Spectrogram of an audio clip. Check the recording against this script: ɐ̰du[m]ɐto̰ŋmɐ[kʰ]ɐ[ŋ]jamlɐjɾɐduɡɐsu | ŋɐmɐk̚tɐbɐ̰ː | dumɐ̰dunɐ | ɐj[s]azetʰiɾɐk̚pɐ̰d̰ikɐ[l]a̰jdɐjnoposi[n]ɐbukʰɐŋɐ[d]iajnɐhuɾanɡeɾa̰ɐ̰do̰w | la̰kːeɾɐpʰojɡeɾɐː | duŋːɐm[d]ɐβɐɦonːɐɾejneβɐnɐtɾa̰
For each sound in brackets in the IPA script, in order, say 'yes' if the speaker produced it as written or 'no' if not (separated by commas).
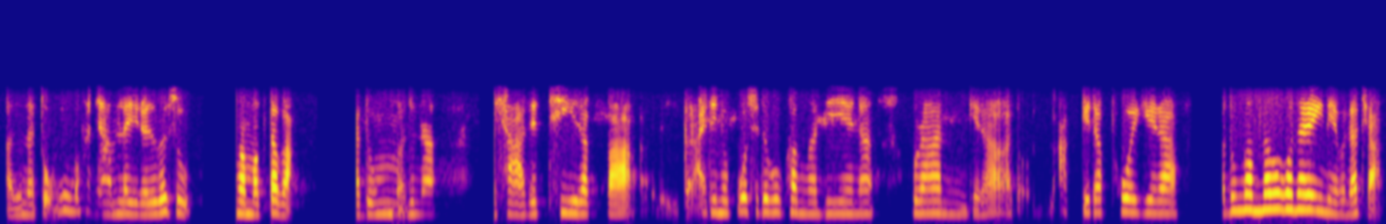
no, no, no, yes, no, no, yes, no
